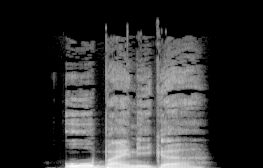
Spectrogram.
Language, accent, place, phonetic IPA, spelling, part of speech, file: German, Germany, Berlin, [ˈoːˌbaɪ̯nɪɡɐ], o-beiniger, adjective, De-o-beiniger.ogg
- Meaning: inflection of o-beinig: 1. strong/mixed nominative masculine singular 2. strong genitive/dative feminine singular 3. strong genitive plural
